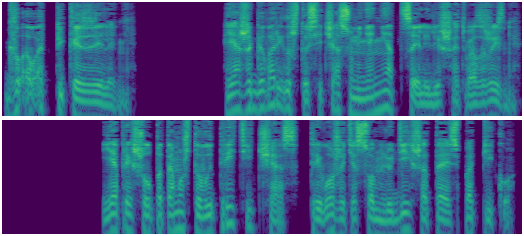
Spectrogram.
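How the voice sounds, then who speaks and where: A man's voice: on the low side, lively intonation, normal speed, no room sound. A man voicing a stern young male swordsman who speaks dryly and curtly. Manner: dry, curt.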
